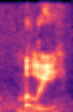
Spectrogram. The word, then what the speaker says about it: Meli: name and it's called malia i think that's how you pronounce it so we uh looked it up and it's actually mali and um it's an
